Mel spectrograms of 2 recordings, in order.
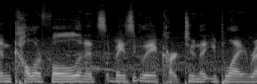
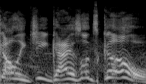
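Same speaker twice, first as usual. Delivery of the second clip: over-the-top, exaggerated cartoon voice, very high; 10 semitones higher, 4 dB louder than usual. Describing the cartoon style of voice acting: exaggerated cartoon voice. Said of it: "the cartoon style, you know, where it's like".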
